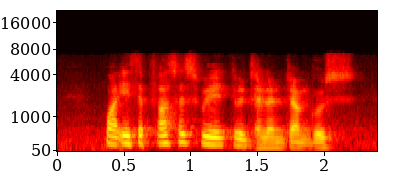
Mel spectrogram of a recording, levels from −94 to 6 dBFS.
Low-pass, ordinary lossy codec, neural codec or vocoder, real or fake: 7.2 kHz; none; codec, 16 kHz in and 24 kHz out, 0.6 kbps, FocalCodec, streaming, 2048 codes; fake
